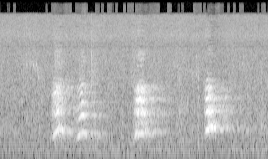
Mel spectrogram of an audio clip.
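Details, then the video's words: During a fight with two male dogs, short tonal barks ring out, a quick double bark followed by two single barks, each clear and ringing over a quiet background. "No fear to fight a lone again two male dogs"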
